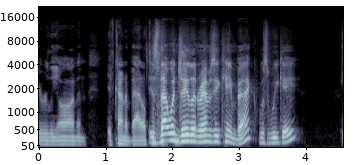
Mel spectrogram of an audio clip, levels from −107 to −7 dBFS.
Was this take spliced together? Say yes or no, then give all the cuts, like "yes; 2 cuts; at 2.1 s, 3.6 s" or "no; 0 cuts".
no; 0 cuts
